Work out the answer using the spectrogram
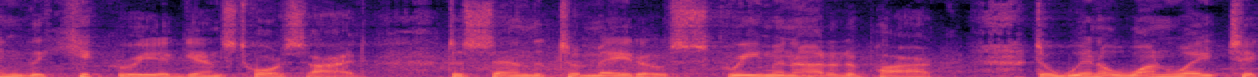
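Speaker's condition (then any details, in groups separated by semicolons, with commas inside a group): No condition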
